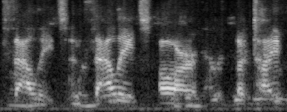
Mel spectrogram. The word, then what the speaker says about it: phthalates: And when the introduction of phthalates, it starts with a P, P-T-H-A-L-A-T-E-S, I think that's how you spell it. You say phthalates, and phthalates are a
